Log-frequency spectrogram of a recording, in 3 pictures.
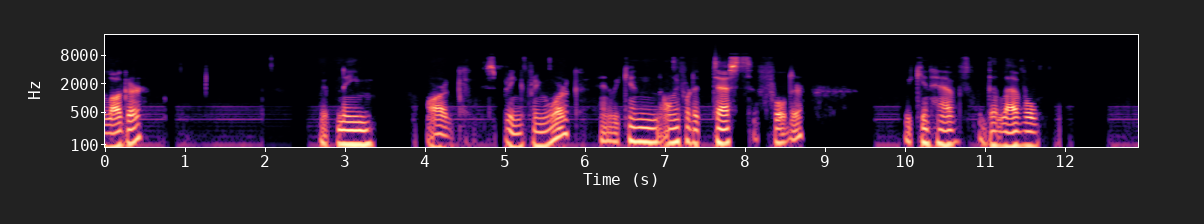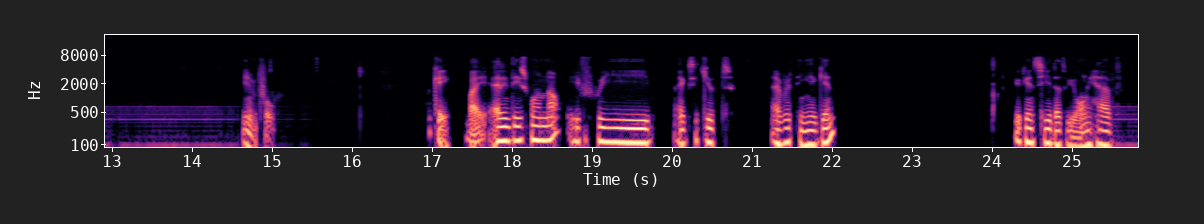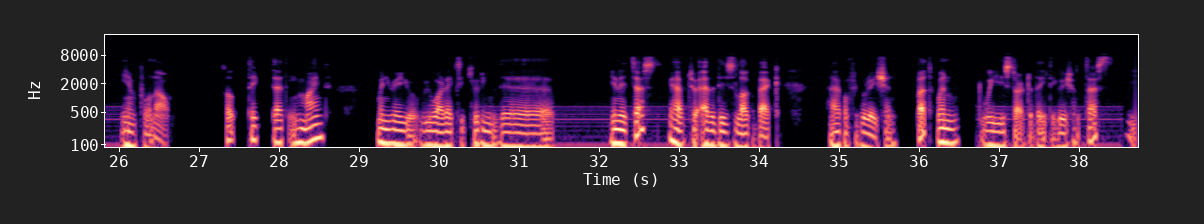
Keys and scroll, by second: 5.5 Return, 20.8 ctrl+shift+d.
